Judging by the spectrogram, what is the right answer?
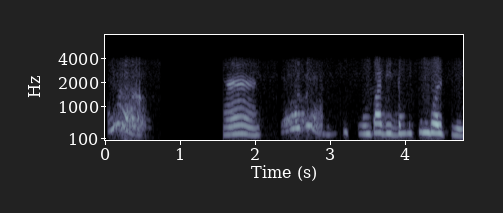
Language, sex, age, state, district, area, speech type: Bengali, female, 45-60, West Bengal, Birbhum, urban, conversation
